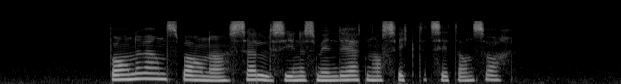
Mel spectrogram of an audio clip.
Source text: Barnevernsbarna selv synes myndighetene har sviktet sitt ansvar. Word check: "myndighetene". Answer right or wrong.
right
